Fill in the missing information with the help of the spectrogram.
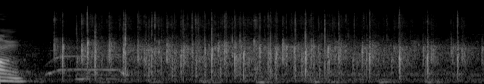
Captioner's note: applause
